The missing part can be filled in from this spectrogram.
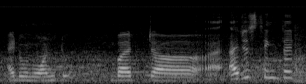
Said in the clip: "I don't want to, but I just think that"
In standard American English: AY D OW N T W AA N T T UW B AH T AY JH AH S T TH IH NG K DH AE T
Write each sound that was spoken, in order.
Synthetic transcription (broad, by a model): AY D OW N T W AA N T T UW B AH T AY JH AH S T T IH NG K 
